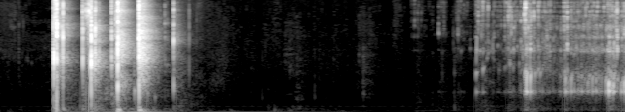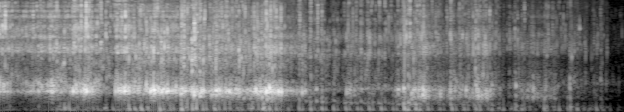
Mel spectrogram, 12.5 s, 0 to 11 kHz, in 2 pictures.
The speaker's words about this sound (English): Alesmith, for your 2020 releases, let's go ahead and pour this shit out, man.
